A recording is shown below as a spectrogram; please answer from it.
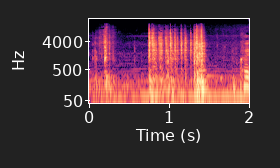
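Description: Plastic cupholder and centre-console trim of a BMW E46 being pulled up by hand. Its retaining clips click loose, with a short run of plastic clicking and rattling about a second in.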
